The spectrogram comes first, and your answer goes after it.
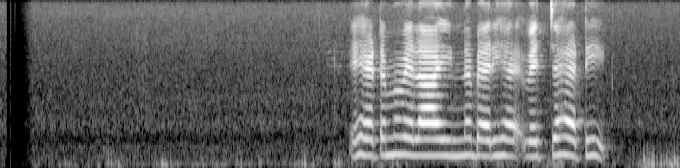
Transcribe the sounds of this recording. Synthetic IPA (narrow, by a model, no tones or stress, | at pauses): eɦəʈəməʋelaːinːəbɾiɦʋet͡ʃːəɦæʈi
